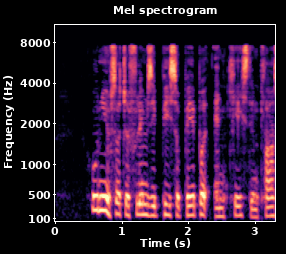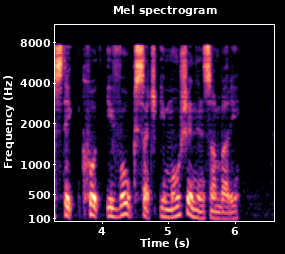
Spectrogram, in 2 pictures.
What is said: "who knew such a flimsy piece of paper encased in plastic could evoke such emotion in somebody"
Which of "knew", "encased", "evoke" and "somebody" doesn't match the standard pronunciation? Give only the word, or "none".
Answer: none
